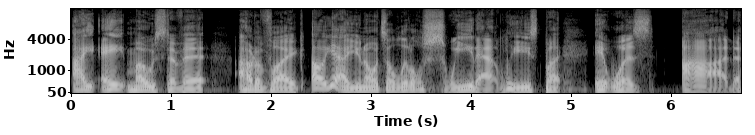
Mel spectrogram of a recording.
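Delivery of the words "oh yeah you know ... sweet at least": plain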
